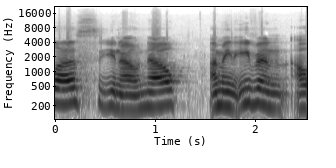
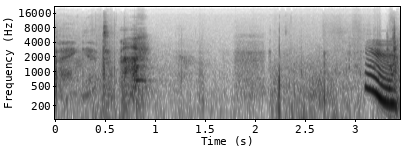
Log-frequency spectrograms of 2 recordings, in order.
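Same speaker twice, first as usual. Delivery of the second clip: choked-up, near tears, fighting back tears; 12 semitones higher, 3 dB quieter than usual. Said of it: "I'm not gonna cry on this".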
